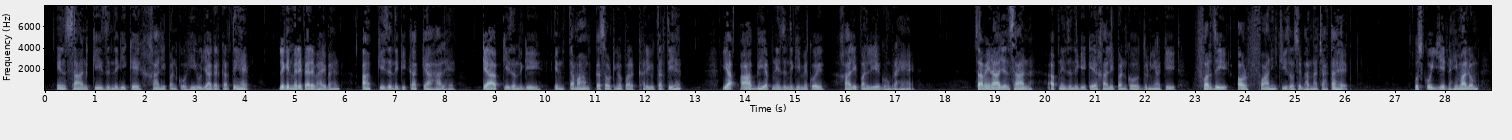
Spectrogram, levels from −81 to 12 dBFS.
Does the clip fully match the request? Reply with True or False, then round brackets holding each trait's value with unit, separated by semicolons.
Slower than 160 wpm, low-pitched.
True (145 wpm; 100 Hz)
